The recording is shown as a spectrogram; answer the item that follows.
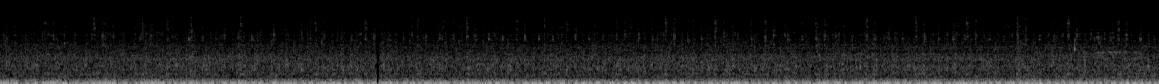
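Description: A Monster NX Cub aircraft engine in Microsoft Flight Simulator hums at a steady low idle, a dense even drone with no change in pitch for the whole stretch and no voices.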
